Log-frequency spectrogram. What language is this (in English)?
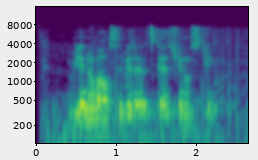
Czech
